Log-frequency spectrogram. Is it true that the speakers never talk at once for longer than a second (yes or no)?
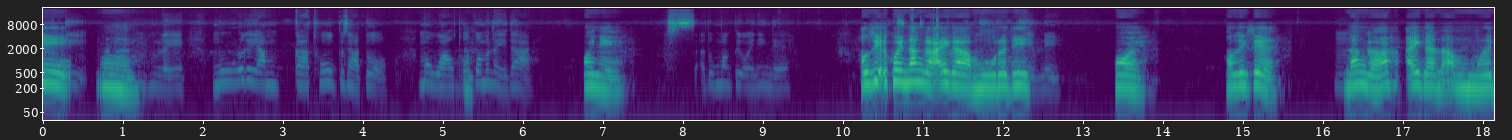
no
